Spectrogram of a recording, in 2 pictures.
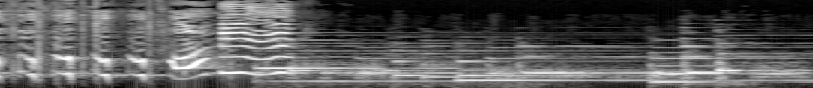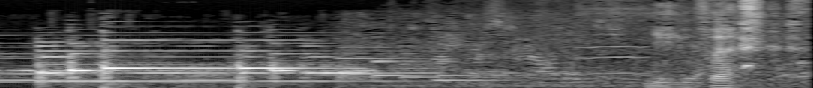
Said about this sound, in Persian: دخترم چرا گریه میکنی؟ شوهرمو دست بسته بردن دادگاه بشینم بخندم.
